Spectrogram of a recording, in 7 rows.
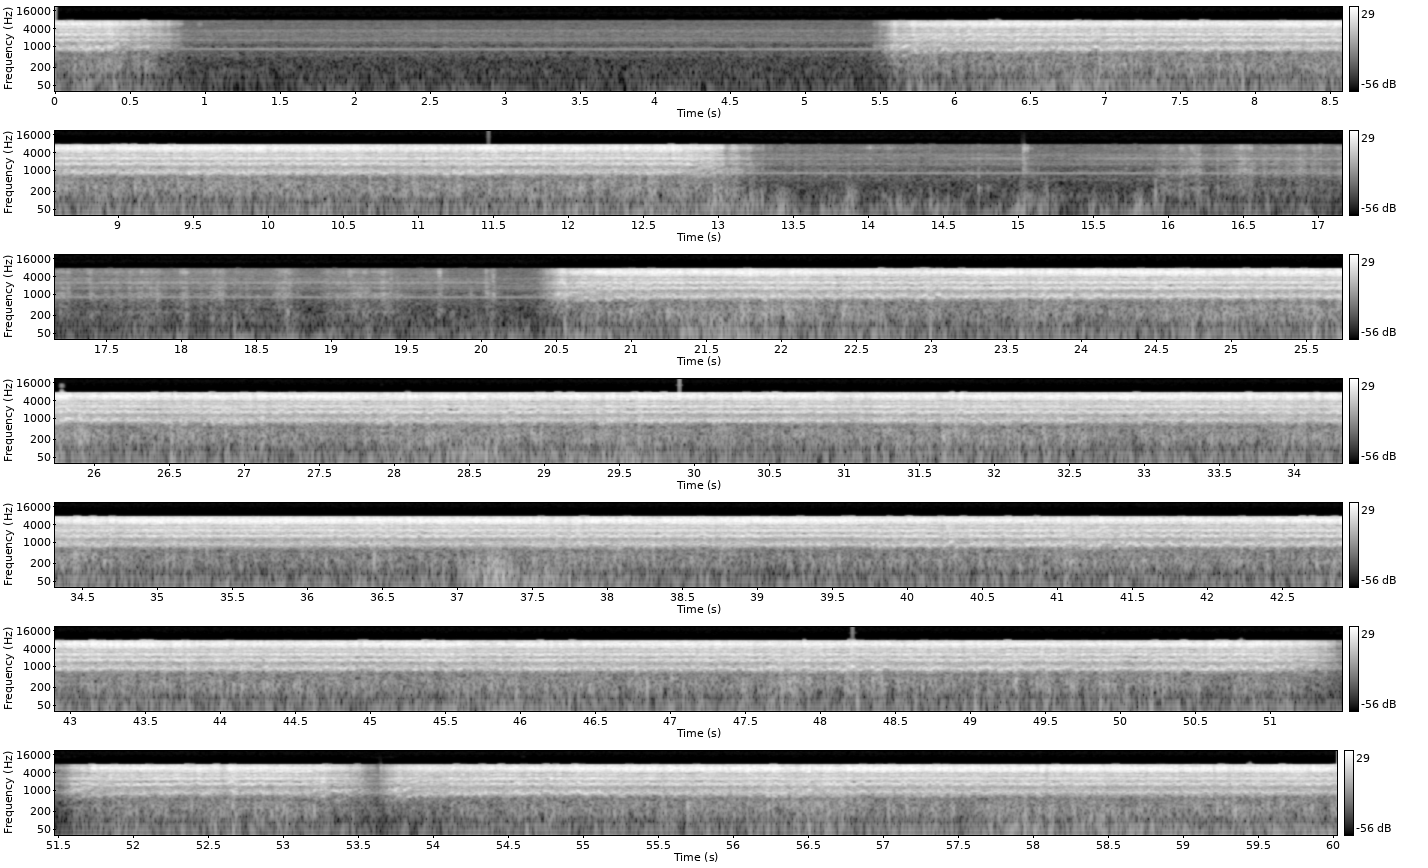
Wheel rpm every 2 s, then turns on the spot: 70, 0, 20, 200, 230, 230, 140, 10, 20, 20, 150, 220, 230, 220, 220, 230, 210, 210, 210, 210, 220, 220, 220, 210, 210, 170, 170, 200, 210, 210.
14-20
